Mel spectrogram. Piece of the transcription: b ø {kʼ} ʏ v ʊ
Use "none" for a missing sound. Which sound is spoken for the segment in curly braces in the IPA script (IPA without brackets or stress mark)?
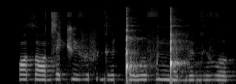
ɡʱ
